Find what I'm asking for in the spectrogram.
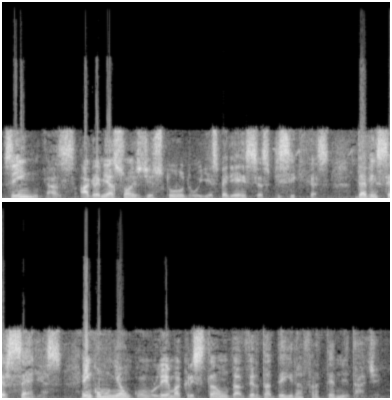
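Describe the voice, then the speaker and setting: An actor with a Brazilian accent playing a solemn, benevolent spirit director in a radio drama, speaking formally and with authority. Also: male voice, lowish voice, sing-song, measured pace, few pauses, a little mellow. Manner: formal, declamatory. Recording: dull lo-fi audio, faint noise.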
